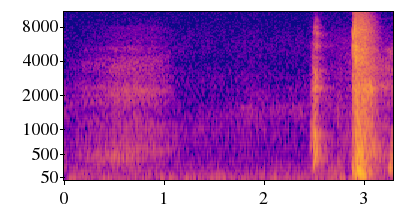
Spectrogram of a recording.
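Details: Sneeze at the end of a sneezing fit: a short intake of breath, then a sharp, explosive sneeze.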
